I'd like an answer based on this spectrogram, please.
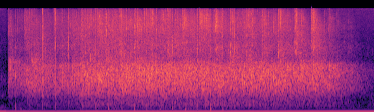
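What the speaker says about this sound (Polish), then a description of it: "Brawa dla państwa." An audience applauds at a National Education Day ceremony in Poland, a steady loud wash of many hands clapping that swells after the first second and holds evenly to the end.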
